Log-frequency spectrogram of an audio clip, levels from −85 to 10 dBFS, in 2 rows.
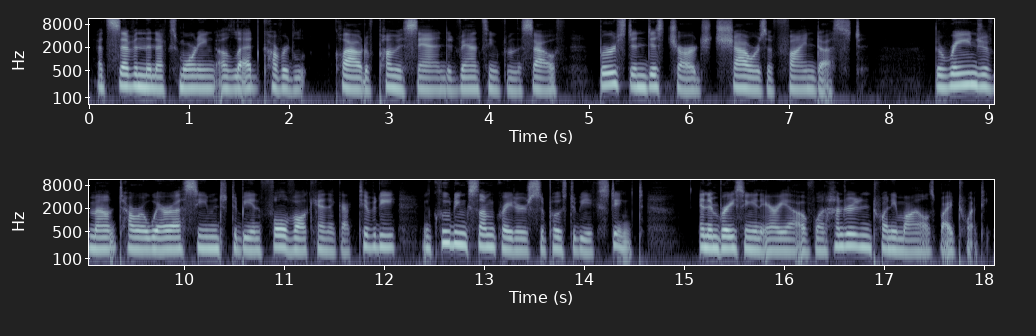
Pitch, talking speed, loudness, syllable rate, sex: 175 Hz, 180 wpm, -20 LUFS, 5.7 syllables/s, female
